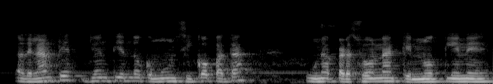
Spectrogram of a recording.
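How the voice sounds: A man's voice at medium pitch with fairly even intonation.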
